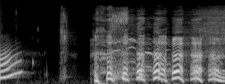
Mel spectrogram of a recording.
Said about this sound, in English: A nice little question mark fart.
